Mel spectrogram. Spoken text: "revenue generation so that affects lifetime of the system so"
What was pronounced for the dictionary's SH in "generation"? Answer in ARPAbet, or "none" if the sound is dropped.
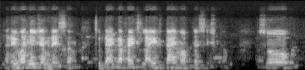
S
